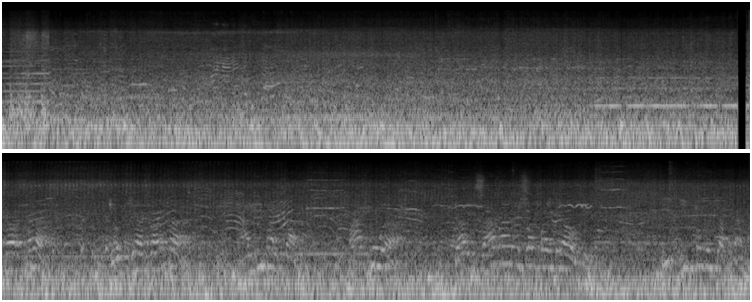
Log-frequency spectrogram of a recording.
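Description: A crowd of women and men chatters and calls out nearby, outdoors.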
